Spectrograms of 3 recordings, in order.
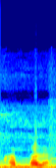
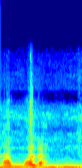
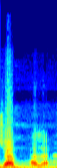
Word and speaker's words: Kampala: So from that, they got the name of the city Kampala. So let us see on the word camp was replaced with letter K, which sounds the same. Otherwise, it could be pronounced as Champala.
